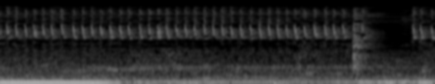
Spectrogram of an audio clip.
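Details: Prinia klik call for training caged songbirds: a rapid train of bright high clicks, a brief break near the end, then clicking resumes; low rumbling noise early on.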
